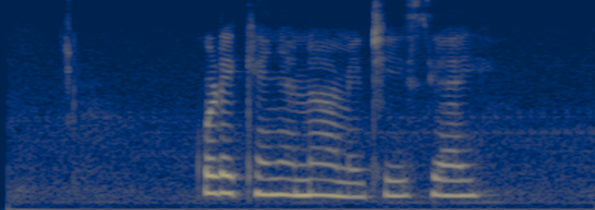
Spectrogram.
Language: Masai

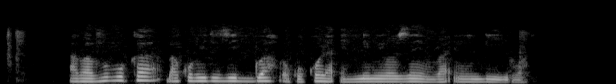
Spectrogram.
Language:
Ganda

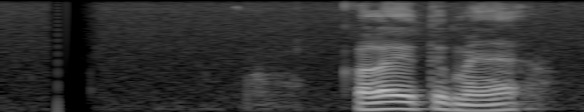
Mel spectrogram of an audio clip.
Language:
Sinhala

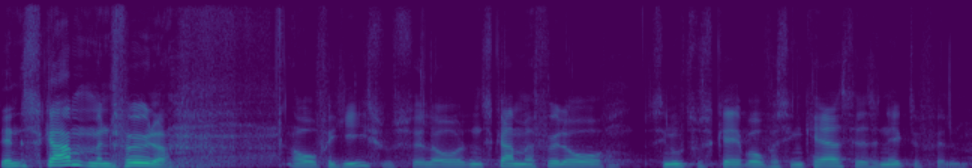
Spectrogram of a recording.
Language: Danish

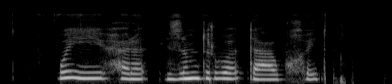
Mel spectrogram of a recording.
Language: Abkhazian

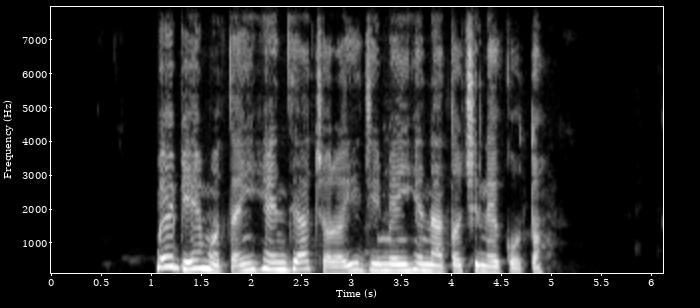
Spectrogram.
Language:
Igbo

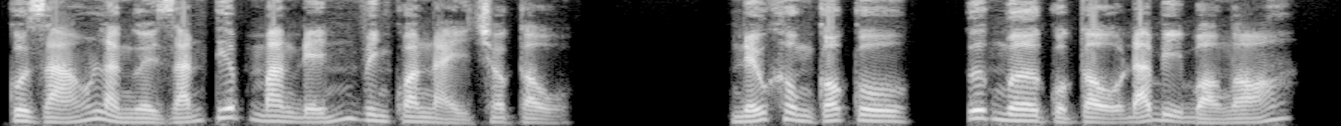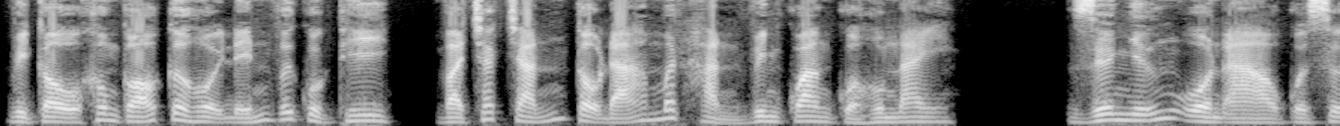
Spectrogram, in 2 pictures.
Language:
Vietnamese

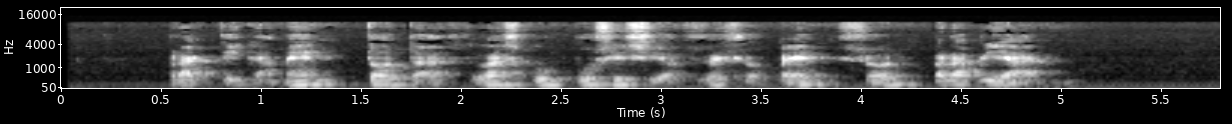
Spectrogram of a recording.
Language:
Catalan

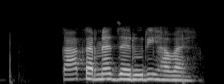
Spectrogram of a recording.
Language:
Chhattisgarhi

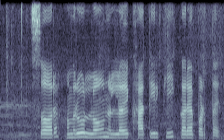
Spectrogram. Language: Maithili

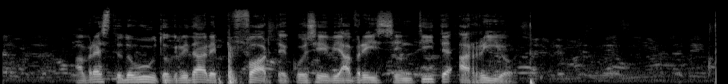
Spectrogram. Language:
Italian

